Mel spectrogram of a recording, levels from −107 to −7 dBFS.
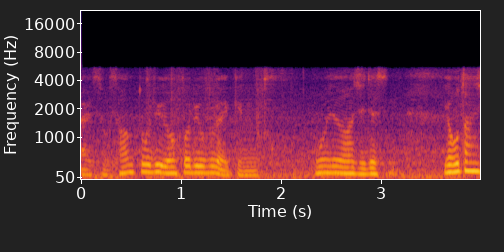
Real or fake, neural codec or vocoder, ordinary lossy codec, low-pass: fake; codec, 16 kHz in and 24 kHz out, 1 kbps, XY-Tokenizer; none; 5.4 kHz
